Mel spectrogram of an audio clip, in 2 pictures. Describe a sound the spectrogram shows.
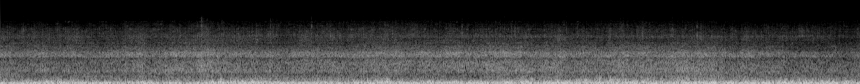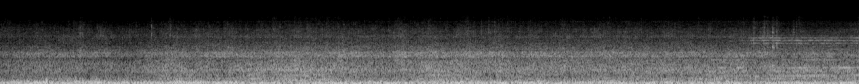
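Bicycle tyres hum steadily on the road.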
